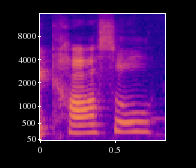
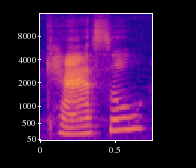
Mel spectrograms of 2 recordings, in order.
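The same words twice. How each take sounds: First: CASTLE with a long open "ah"; South Australian "ah". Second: CASTLE with the "a" of cat; short A in castle. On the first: Showing how South Australians talk, CASTLE with long "ah". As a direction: say CASTLE as "cah-sel". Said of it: "you say castle". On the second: Showing what South Australians avoid, CASTLE with a short "a". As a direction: say CASTLE as "cassle", tune rising. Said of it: "you don't say castle". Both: Shown as a demonstration.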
